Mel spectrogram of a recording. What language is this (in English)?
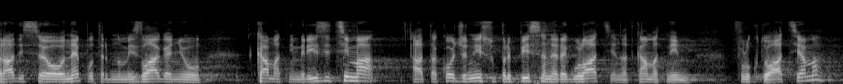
Croatian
